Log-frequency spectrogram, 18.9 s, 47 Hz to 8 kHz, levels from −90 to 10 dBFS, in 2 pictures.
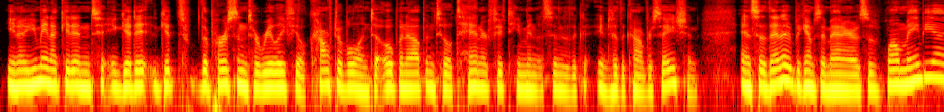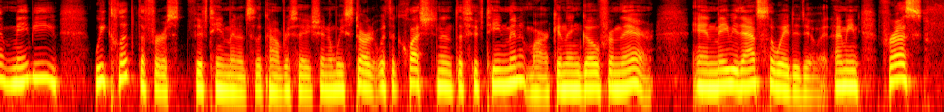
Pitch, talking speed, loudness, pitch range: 150 Hz, 250 wpm, -19 LUFS, 135-160 Hz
